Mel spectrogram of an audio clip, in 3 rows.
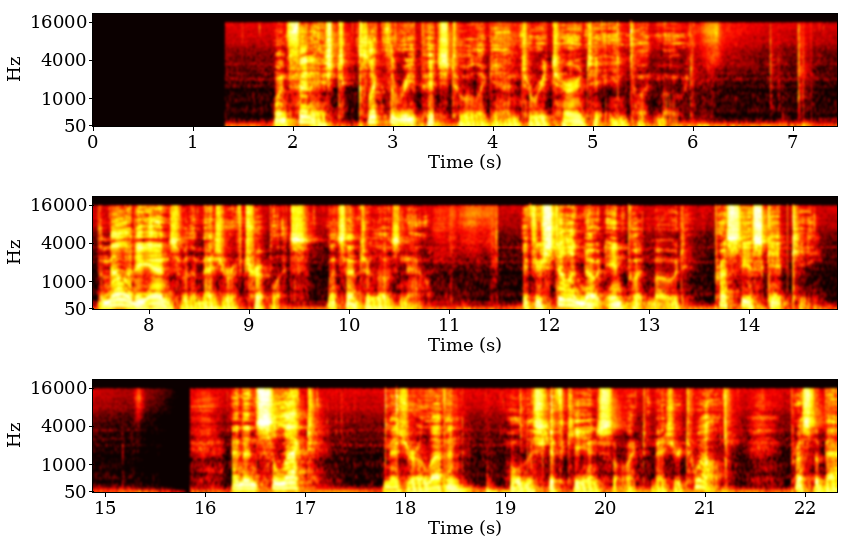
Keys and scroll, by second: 14.0 ⟲.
